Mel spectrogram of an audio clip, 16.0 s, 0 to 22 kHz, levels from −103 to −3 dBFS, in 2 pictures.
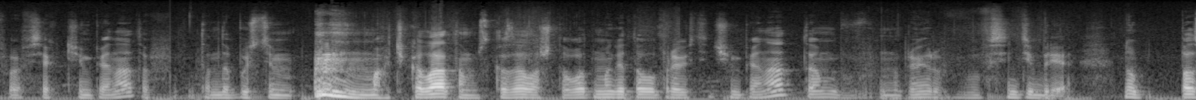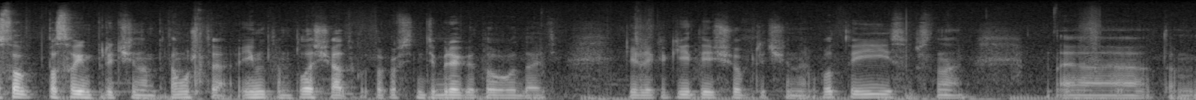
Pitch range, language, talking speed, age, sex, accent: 105-115 Hz, Russian, 160 wpm, 20-39, male, native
